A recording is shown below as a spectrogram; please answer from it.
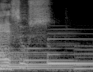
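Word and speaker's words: Jesús: Hesus ang pangalan niya sa Spanish. Jesus sa sa English ano. So yun yung pronunciation nila Hesus.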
